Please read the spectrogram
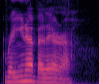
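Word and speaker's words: Reina-Valera: Oh, Reina Valera.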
